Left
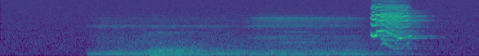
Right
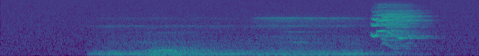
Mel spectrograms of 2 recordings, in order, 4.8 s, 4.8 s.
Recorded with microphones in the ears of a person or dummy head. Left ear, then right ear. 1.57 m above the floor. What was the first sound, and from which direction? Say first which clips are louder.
Breathing: left 2 dB; 80° left.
